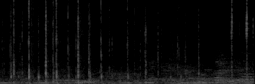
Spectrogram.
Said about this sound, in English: Inside the Armenian Coding Academy in downtown Yerevan, office workers busily type on keyboards.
